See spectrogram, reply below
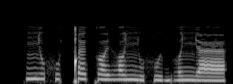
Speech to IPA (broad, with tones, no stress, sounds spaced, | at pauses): ɲ ɪ˦ xʷ ɪ˧ ǃ ɛ˦ k ʌ˧ e̯ ɦ ʌ˧ ɲ ʊ˨ xʷ i˨ bʱ ʌ˧ ɲ æ˨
